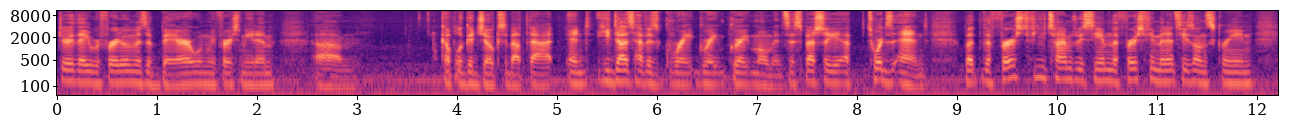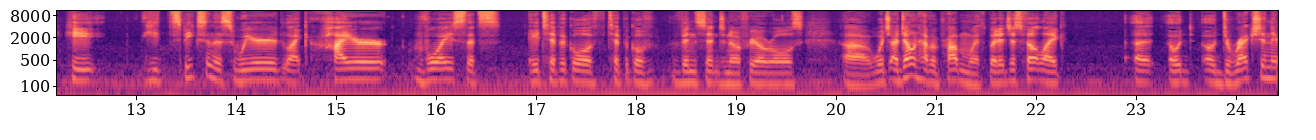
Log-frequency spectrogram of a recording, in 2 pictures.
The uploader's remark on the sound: Before leaving the theater parking lot. This unedited audio comes straight from the original video I recorded from my car in the movie theater parking lot.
